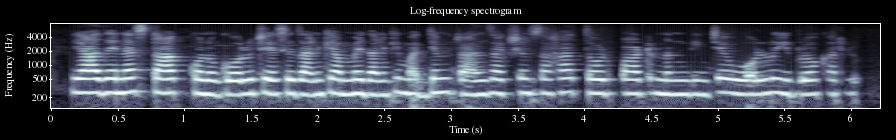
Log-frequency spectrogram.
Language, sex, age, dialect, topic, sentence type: Telugu, female, 60-100, Southern, banking, statement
